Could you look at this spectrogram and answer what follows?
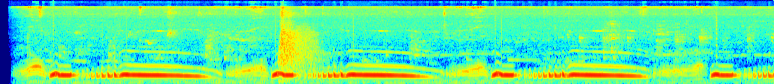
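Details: Local puter dove giving a loud, thick-voiced song suited for luring birds: a short trilled lead-in followed by a long, smooth, slightly falling coo, repeated about every two seconds.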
